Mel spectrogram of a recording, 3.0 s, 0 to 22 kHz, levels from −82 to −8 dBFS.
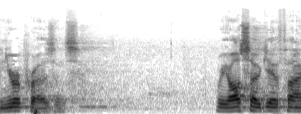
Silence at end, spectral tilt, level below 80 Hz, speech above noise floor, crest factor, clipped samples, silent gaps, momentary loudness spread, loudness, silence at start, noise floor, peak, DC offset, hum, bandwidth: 0 s; -4.5 dB/octave; -46 dBFS; 36 dB; 18 dB; under 0.1%; none; 17 LU; -19 LUFS; 0 s; -55 dBFS; -2 dBFS; under 0.1%; none; 15 kHz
